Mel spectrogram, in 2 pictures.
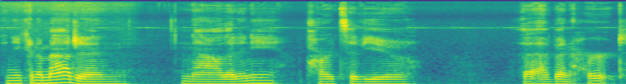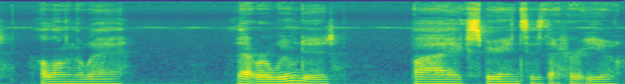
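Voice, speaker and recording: Slow, low, mellow male meditation guide. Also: little pitch movement. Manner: slow, soothing, hushed delivery with long pauses.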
